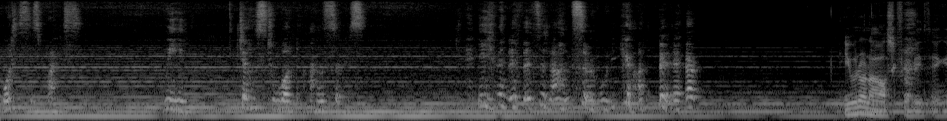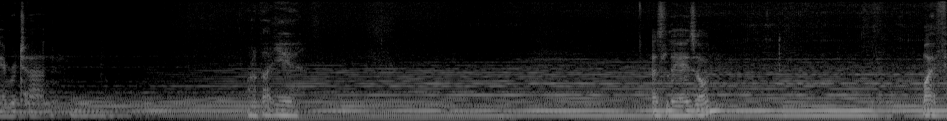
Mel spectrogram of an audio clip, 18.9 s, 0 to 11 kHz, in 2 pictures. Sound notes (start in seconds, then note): 8.2 sobbing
